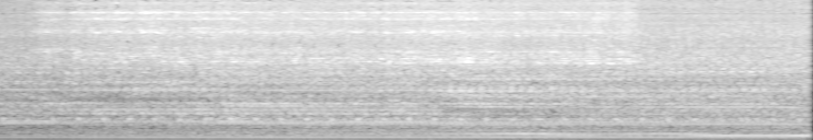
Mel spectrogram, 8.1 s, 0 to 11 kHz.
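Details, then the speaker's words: Toyota Innova (1TR engine) after repair for vibration and no-throttle-response complaint: steady, even petrol idle with calm hum, no shake or knock; engine now running smoothly. "Oke, aman. Tidak ada lagi getaran. Yah, sekarang sudah tenang."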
